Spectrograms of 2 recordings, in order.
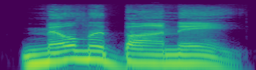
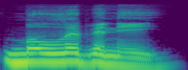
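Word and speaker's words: Melniboné: hey don't feel bad because I always said Mel banet El of Mel banet it's maliban that is supposed to be the Flaming says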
